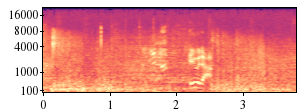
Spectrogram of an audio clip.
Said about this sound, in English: That's footage from the soccer game, and there's an explosion on it. Let's listen to that again. Two big explosions.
